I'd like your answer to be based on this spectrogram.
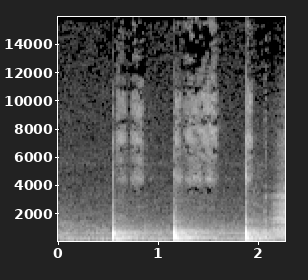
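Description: A pen taps three short, distinct strokes onto paper while numbers are written out for a fifth-grade math exercise, quiet and close with no talking.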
